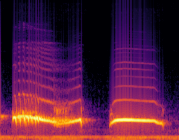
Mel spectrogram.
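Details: Loud call of a Kelantan spotted dove, used to rouse rivals to reply: a warbling first coo sliding slightly downward, a gap, then a sustained even-pitched coo ending abruptly.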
